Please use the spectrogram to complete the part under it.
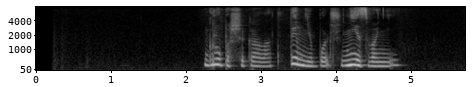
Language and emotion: Russian, angry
